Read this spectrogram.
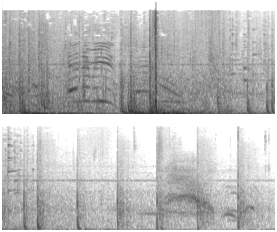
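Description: Rifle shots crack in quick succession.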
